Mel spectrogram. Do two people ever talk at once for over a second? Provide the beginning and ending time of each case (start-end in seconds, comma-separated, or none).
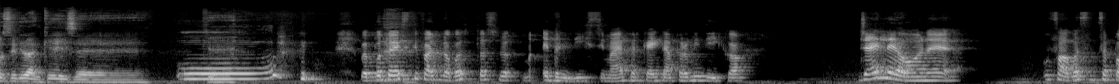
none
